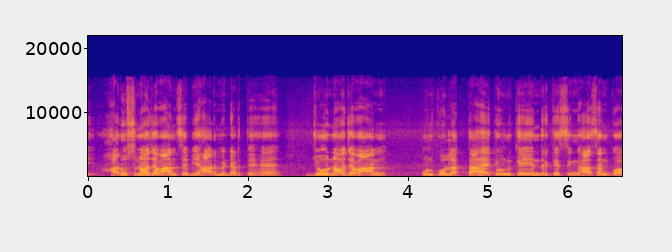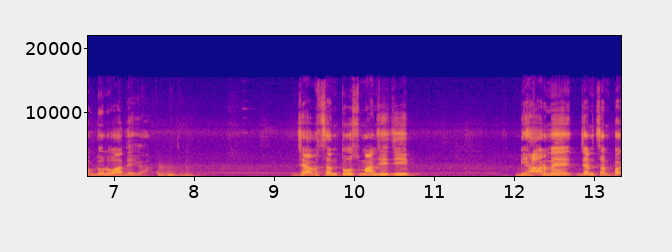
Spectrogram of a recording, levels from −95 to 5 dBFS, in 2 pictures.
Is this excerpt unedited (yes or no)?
yes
